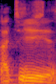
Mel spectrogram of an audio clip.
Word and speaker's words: Aziz: masa Sis Mas Azis kalau orang Saleh itu tulisannya Aziz dibacanya Ajie seorang haji saja Aji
